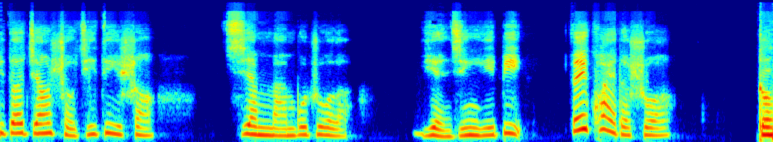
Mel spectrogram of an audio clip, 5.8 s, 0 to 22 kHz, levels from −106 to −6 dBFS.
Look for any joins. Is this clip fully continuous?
yes; 0 cuts

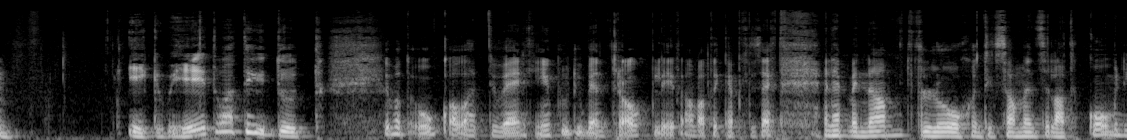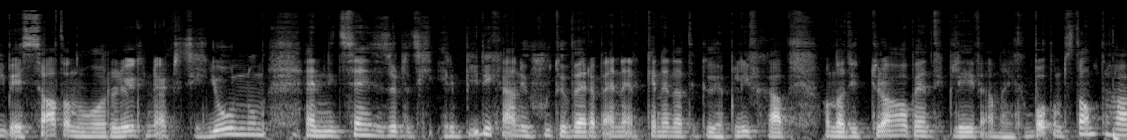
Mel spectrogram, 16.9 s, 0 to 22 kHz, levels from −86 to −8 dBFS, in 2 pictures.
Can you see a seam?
yes; 1 cut; at 2.9 s

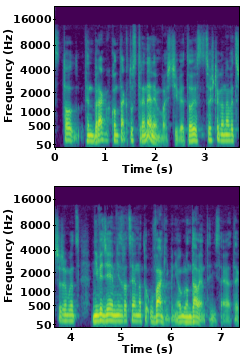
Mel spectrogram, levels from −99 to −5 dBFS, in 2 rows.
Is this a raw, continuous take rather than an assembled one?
yes; 0 cuts

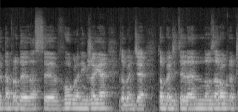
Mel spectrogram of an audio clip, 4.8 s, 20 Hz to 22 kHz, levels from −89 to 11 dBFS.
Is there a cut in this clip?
yes; 1 cut; at 2.4 s

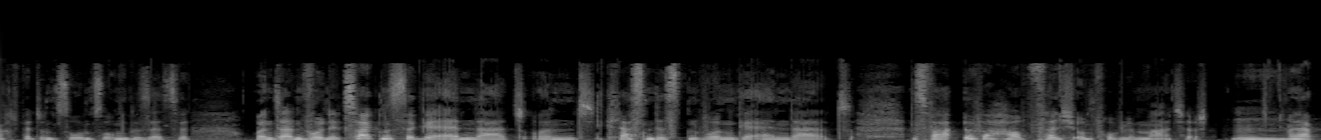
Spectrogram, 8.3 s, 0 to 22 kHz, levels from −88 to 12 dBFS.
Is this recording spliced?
no; 0 cuts

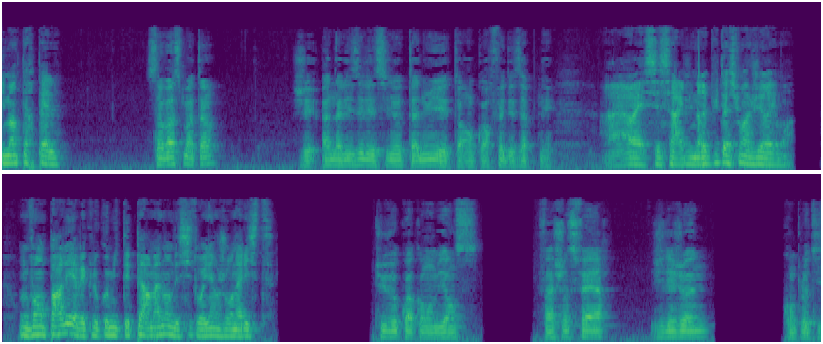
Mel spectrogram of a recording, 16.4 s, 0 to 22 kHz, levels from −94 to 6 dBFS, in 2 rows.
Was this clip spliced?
yes; 2 cuts; at 6.8 s, 8.2 s

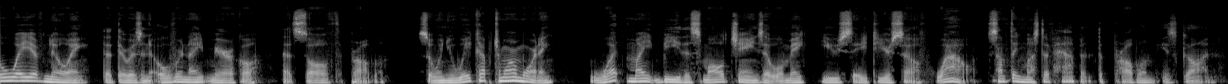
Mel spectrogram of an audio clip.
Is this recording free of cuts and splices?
yes; 0 cuts

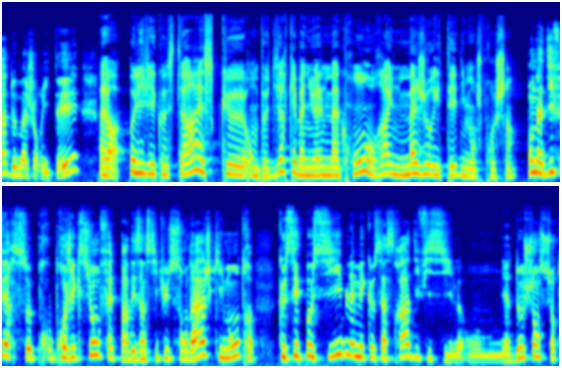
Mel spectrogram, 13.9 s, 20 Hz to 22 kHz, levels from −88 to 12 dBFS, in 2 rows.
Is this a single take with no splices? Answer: no; 2 cuts; at 1.2 s, 6.6 s

